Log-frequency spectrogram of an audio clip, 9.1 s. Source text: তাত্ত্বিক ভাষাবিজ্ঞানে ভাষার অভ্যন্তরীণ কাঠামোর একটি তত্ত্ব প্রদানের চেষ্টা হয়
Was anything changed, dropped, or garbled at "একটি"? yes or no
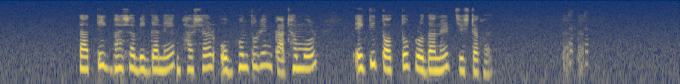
no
